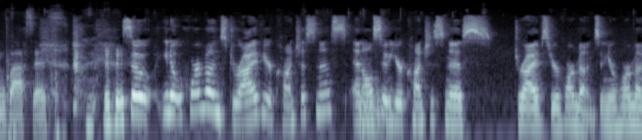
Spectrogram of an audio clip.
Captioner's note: laughs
